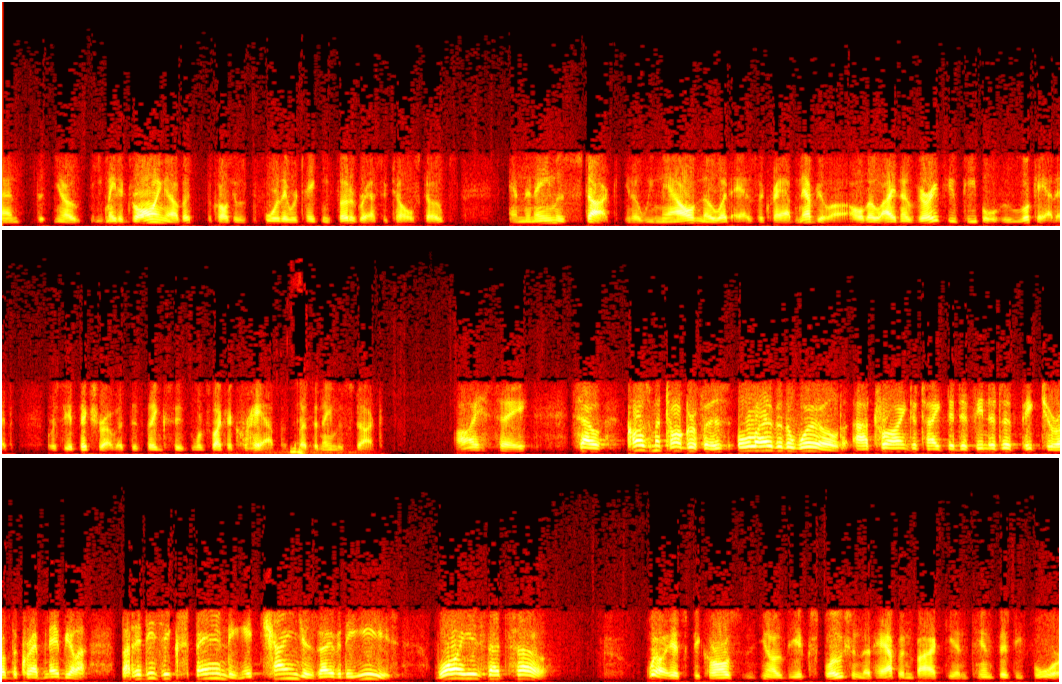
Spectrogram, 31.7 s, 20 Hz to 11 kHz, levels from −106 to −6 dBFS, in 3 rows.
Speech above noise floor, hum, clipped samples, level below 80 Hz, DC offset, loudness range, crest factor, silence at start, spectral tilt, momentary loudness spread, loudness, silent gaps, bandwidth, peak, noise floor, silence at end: 48 dB; none; under 0.1%; -66 dBFS; under 0.1%; 11 LU; 18 dB; 0 s; -6.5 dB/octave; 15 LU; -18 LUFS; none; 5 kHz; 0 dBFS; -66 dBFS; 0 s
